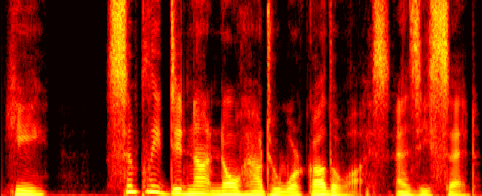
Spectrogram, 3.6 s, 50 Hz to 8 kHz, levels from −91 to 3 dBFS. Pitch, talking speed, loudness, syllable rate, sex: 135 Hz, 200 wpm, -18 LUFS, 5.2 syllables/s, male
